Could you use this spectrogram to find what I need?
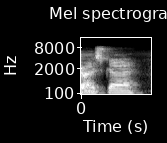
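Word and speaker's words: FrSky: Well, that's a great lead in, because the other system that we all talked about was FR Sky. Am I saying that right? FR Sky or Fry Sky? Is it FR Sky? – Fry Sky.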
